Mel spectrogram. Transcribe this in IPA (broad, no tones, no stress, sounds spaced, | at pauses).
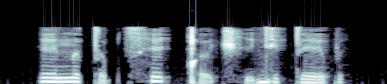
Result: e n ə t ə̰ p t͡sʰ e ǃ ə̰ t͡ʃʰ ḭ dʲ e t e p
